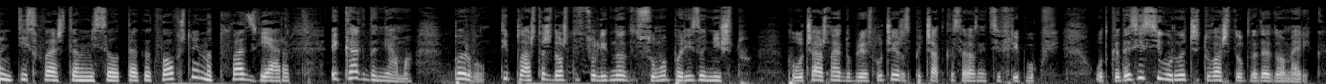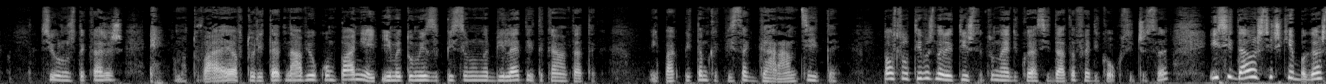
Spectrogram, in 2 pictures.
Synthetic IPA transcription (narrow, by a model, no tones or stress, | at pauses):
nɛt̪isxvaʃt̪əmisəlˠt̪əkɐkvɔɔpʃt̪oimɐt̪o̥vazvʲjaɾət̪ɛkaɡd̪ɐnʲaməpɤɾvo̰t̪iplˠaʃt̪əʃd̪ɔst̪əsolid̪nəsuməpɐɾizɐniʃt̪ʊ̥ | polˠut͡ʃavəʃnajd̪obɾiəslˠut͡ʃəjiɾəspɛt͡ʃat̪̚kəsɾaznit̪sifɾibukvi̥ot̪kɐd̪ɛsisiɡʊɾnət͡ʃɛ̥t̪ovaʃt̪ɛod̪vɛd̪ɛd̪oɐ̰mɛ̰ɾḭkə̥ | siɡʊɾnost̪ɛkaʒɛʃɛɐmɐt̪ova̰ɛ̰ɐ̰ft̪oɾit̪ɛt̪nɐaviokompanijəimɛt̪omiɛzɐpisənonɐbilɛt̪əit̪ɐkanɐt̪at̪ə̥k | ḭpak̚pit̪əmkɐkvisəɡɐɾa̰nt̪siːt̪ɛ | pɔslɛot̪ivəʃnɐlɛt̪iʃt̪ɛt̪onɐɛd̪ikojasid̪at̪əfɾɛd̪ikɔ̰lˠkʊ̥sit͡ʃɛsɤisid̪avəʃsit͡ʃkiɐbɐɡaʃ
